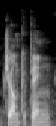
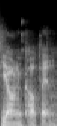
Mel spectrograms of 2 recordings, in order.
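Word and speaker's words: Jönköping: Dream Hack Summer in Jonaping. I hope I'm pronouncing that correctly. Yeah, it's Yon Copen.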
